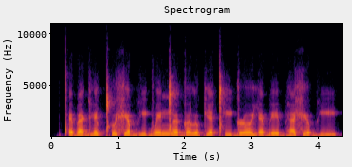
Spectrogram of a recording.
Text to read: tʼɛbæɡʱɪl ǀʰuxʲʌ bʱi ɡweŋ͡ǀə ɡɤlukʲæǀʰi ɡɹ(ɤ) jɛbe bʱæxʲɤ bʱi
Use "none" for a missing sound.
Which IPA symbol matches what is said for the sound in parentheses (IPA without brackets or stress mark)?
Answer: ɤ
